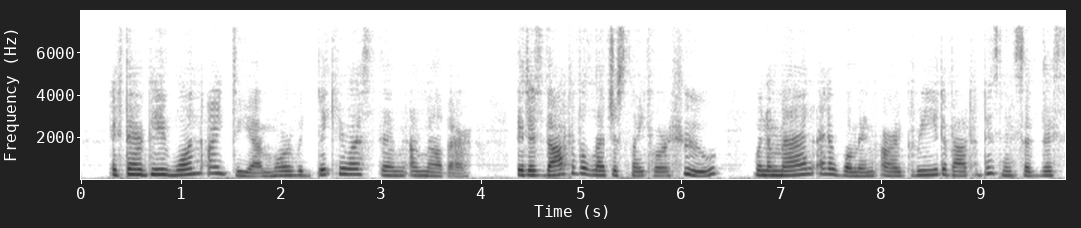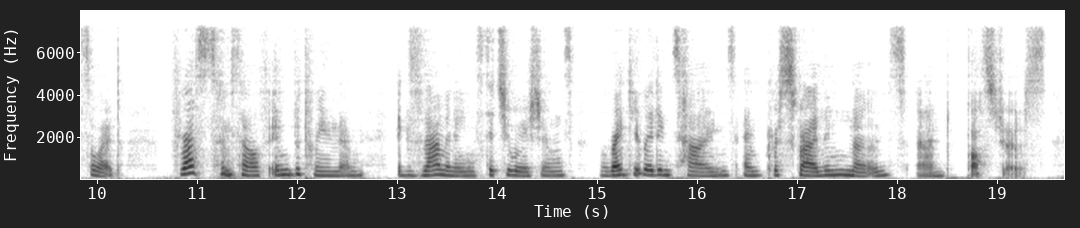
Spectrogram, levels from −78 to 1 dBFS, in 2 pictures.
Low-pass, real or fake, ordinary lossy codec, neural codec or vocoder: 7.2 kHz; fake; MP3, 48 kbps; codec, 24 kHz, 1 kbps, SNAC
